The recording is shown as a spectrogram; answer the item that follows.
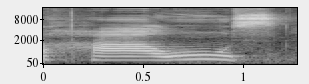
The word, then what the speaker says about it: Haus: तो हमने लिखा है स्पेलिंग HAUS, तो हाउस, इसमें ए और यू का प्रोनाउंसिएशन आ रहा है ना, हाउस।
